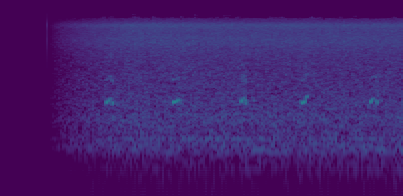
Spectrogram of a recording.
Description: It's the first time I hear my Roborovski hamster Samson snoring in his burrow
